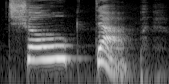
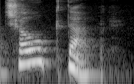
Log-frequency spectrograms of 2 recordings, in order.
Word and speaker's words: choked: Então, sou and I'm all choked up. Cuidado para você não falar choked up. Esse é não é pronunciado. Então, ó, choked up. Treina esse K com o D.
